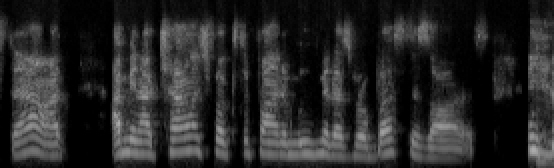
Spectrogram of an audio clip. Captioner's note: laughs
